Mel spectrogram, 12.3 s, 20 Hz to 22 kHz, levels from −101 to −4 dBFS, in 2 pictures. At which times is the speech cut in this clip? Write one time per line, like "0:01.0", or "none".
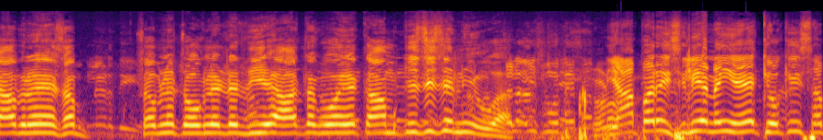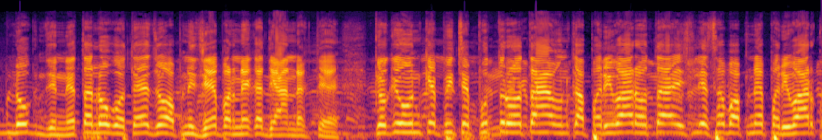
0:04.1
